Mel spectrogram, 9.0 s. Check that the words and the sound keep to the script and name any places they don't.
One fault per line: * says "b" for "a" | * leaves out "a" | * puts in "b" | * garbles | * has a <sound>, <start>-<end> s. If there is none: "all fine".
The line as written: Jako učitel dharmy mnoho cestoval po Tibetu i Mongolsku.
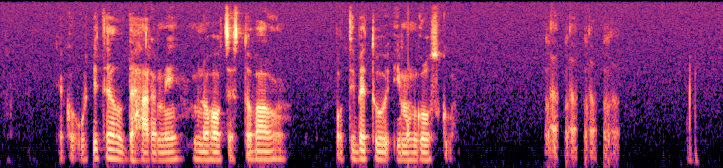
* has a dropout, 1.1-1.2 s
* has a laugh, 6.8-7.8 s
